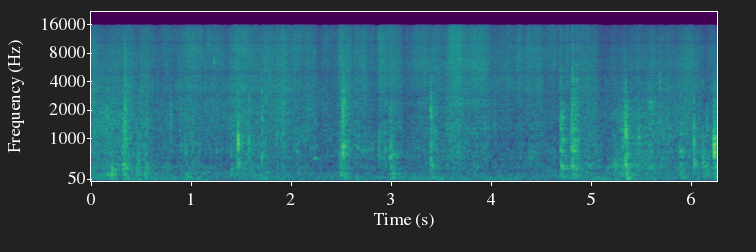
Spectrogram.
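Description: Rustling and crinkling of plastic and paper wrapping, with irregular clicks and knocks of hard plastic toy parts being pulled from a cardboard box; a sharp knock near the end.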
